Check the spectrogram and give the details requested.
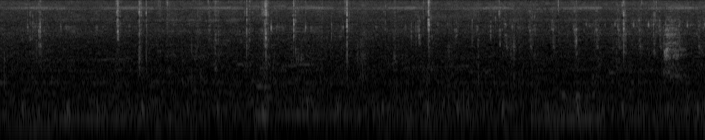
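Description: Close, faint chewing and crunching of grilled food, heard as scattered irregular small clicks over a low steady hum.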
